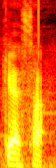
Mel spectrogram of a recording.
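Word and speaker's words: 今朝: Itu digabung dibacanya menjadi kesa.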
